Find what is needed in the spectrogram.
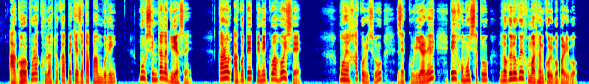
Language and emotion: Assamese, fearful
